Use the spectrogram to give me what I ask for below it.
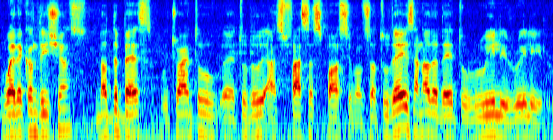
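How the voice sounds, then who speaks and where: An upbeat cruise director, this man speaks with a Spanish accent in a chatty, unscripted presenting style. His voice sits at a middling pitch, with a light layer of background ambience around it. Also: fairly even intonation, quick pace, a little mellow, slight background noise. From Spain. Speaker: cruise director hosting a daily ship show.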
